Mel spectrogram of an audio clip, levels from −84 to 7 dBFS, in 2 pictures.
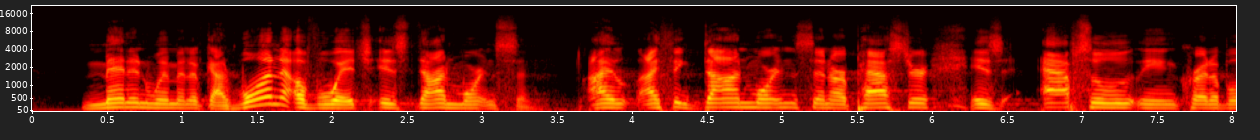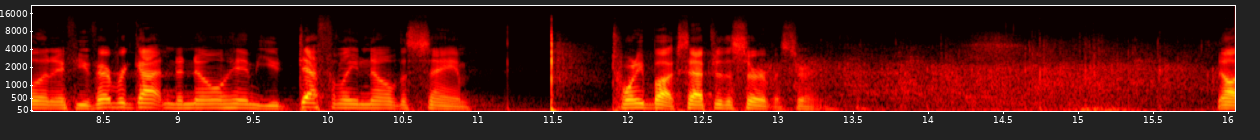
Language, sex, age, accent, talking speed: English, male, 30-49, American, 155 wpm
